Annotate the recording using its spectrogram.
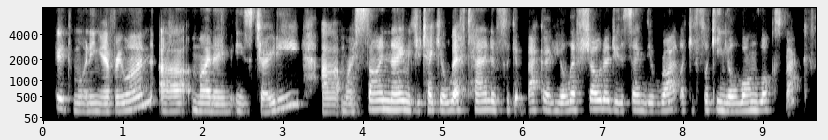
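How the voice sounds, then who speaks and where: A normal speaking voice from a woman, medium in pitch, at a moderate pace with fairly even intonation and hardly any pauses. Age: 40s. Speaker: theatre learning director. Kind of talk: panel discussion.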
